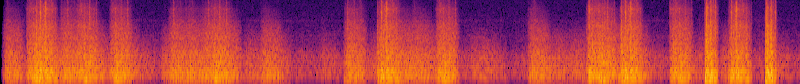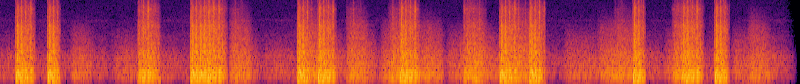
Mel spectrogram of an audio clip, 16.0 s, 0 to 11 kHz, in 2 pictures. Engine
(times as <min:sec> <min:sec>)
0:00.1 0:02.4, 0:03.4 0:04.6, 0:05.3 0:08.7, 0:09.4 0:13.5, 0:14.2 0:15.4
